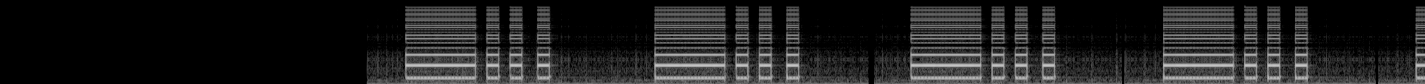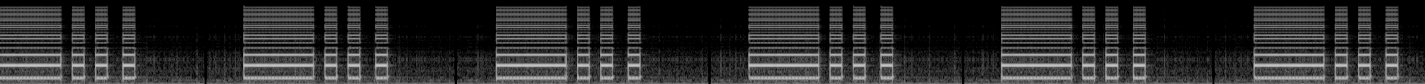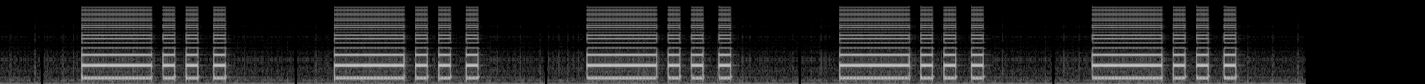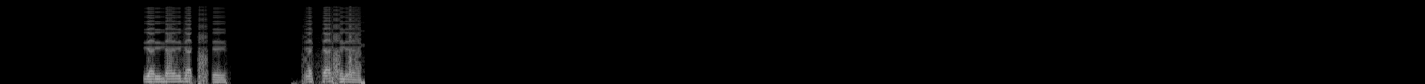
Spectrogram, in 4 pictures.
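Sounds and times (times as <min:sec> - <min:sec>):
looping stuttered electronic tone: 0:45.8 - 0:46.4.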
